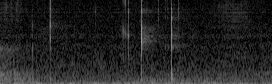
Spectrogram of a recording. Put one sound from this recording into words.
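Fingernails tap close to a microphone.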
